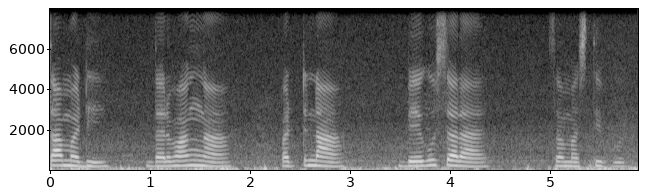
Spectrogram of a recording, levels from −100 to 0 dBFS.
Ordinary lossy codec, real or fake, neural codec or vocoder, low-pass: none; real; none; none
